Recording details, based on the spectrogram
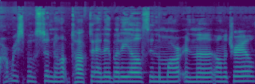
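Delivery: mumbling under breath. Voicing a character as wary lizard folk approach: mumbling under her breath. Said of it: "Stevie kind of mumbles under her breath".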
